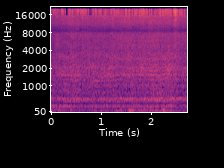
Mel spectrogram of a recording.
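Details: Honey bees on three frames, the hive opened on 14 February 2021 with capped brood and a blue-marked queen visible. A continuous low, harmonic buzz of the colony steadies under light handling thuds.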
